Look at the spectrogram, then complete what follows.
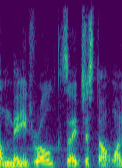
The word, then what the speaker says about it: Magerold: Magerold with an M, mage, like mage rolled, but it's pronounced Magerold.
